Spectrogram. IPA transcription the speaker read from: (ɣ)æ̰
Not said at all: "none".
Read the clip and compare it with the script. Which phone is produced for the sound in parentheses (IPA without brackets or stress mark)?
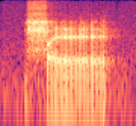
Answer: ħ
